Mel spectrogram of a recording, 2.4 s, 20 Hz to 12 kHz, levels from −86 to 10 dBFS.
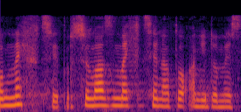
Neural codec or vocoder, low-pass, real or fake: codec, 16 kHz, 1.1 kbps, Voila-Tokenizer; 7.2 kHz; fake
